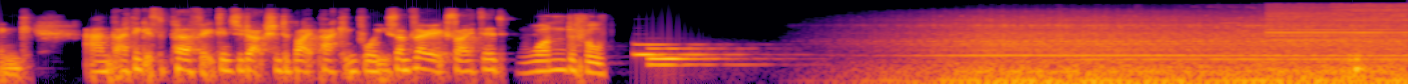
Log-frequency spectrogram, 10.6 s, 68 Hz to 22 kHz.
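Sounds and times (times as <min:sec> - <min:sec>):
speech: 0:00.0 - 0:04.6
bus engine idling in Crackington Haven: 0:06.1 - 0:10.5.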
